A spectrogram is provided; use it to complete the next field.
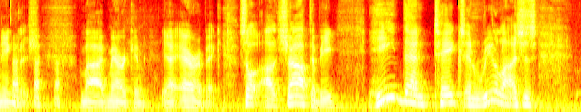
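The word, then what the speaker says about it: al-Shafi'i: with my american english american yeah arabic so al-shafi he then takes and realizes that there were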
